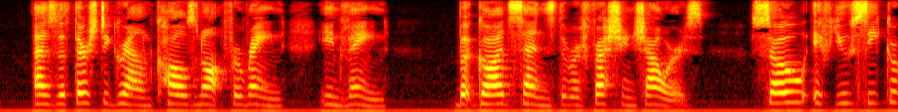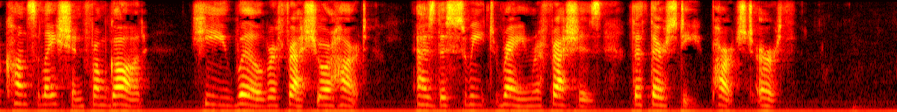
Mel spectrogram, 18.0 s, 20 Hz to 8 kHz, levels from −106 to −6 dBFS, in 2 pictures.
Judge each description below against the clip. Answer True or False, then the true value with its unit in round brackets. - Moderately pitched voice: False (230 Hz)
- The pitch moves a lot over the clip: False (2.9 semitones)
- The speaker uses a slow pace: True (125 wpm)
